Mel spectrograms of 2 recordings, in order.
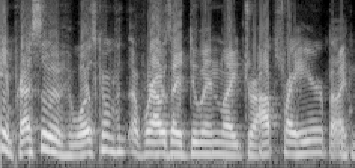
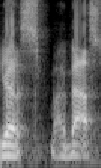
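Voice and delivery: metallic villain voice, slower, quieter; 3 semitones lower, 4 dB quieter than usual. Comparing it to Darth Vader answering the Emperor, metallic Darth Vader voice. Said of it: "It had a metallic sound to it".

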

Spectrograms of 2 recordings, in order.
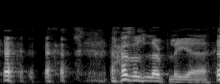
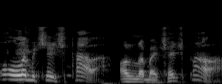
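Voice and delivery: bad put-on Scottish movie-star voice, quieter; 2 semitones higher, 8 dB quieter than usual. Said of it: "That was my Sean Connery".

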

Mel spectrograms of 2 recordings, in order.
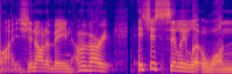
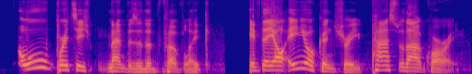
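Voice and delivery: normal talking voice

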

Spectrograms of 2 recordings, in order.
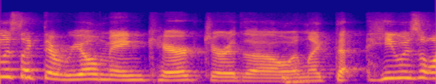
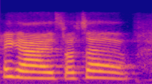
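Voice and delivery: put-on friendly nice-guy voice, higher; 6 semitones higher than usual. Joining the joke about a cloned villain who comes out nice: nice-guy clone Palpatine voice. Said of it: "as a nice guy".

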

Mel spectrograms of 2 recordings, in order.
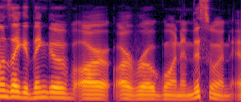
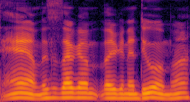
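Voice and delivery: plain

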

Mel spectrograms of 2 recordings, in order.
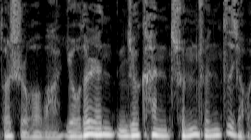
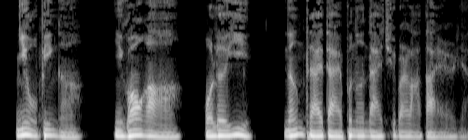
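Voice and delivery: ordinary talk

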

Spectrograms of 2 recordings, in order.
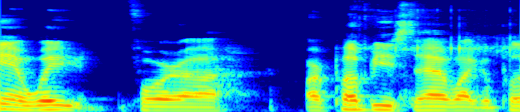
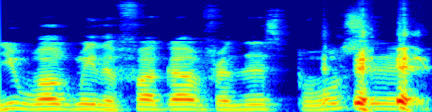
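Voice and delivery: put-on cranky, indignant, angry puppy voice; 4 semitones higher, 4 dB louder than usual. Voicing an angry puppy just woken up: voicing an angry puppy. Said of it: "She's so mad right now".

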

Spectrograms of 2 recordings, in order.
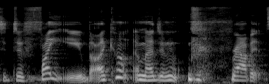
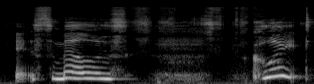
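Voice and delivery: speaking mid-yawn, pitch rising; 6 semitones higher than usual. Trailing off mid-sentence, yawning while speaking. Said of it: "Sorry, I'm yawning there".

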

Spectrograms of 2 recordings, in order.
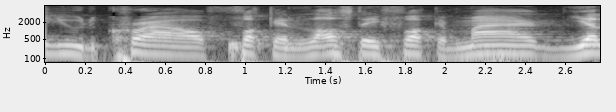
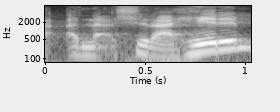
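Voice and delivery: ordinary talk

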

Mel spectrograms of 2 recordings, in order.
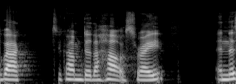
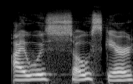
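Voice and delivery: ordinary talk, nothing marked

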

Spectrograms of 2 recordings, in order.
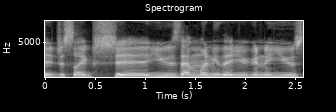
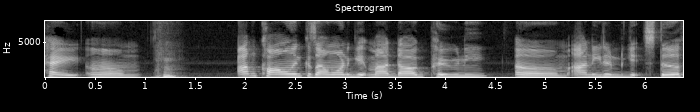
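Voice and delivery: fake, put-on Southern accent. Retelling a TikTok of a woman prank calling a taxidermist, put-on Southern accent. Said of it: "She was like talking in like a Southern accent".

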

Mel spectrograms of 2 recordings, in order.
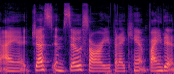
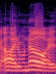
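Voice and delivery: mock stammering, much louder; 11 dB louder than usual. Retelling how a man answered Genevieve, lost for words; imitating a stammer.

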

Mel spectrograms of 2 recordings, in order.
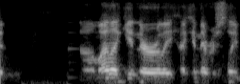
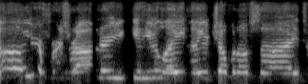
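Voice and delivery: high-pitched, slow, mock yelling coach voice. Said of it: "And he's yelling".

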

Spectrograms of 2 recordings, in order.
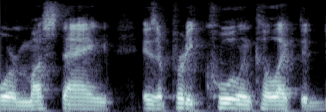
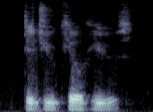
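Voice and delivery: put-on dead-serious, grim delivery; 3 semitones lower, 8 dB quieter than usual. Retelling an interrogation scene, quoting the interrogator in a grim tone. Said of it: "he takes on a very grim tone".

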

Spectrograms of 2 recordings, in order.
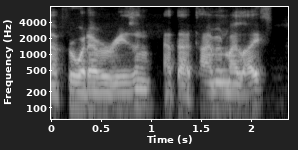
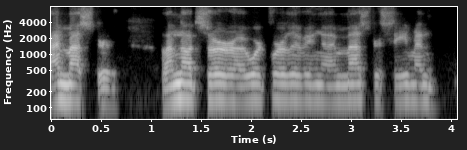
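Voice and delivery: thick put-on French accent, pitched up; 5 semitones higher than usual. Quoting the man giving fire-picket instructions, the speaker uses a heavy French accent. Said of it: "in a heavy French accent".

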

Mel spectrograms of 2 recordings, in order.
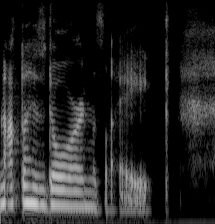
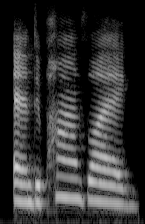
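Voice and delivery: ordinary delivery

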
